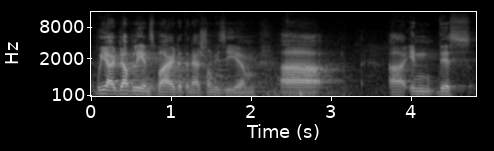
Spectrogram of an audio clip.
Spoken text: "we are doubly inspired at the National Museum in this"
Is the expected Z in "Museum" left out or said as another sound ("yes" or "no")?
no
